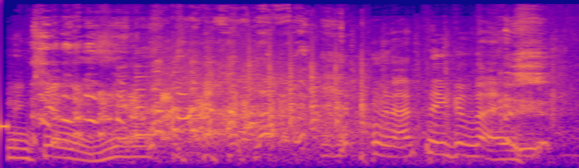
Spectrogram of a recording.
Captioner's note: Steelo, Chanel & audience laugh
